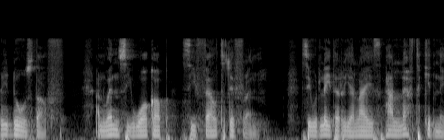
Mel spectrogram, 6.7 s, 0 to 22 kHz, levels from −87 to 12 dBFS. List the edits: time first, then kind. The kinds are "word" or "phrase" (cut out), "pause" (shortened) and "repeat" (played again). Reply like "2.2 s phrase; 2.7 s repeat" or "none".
none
